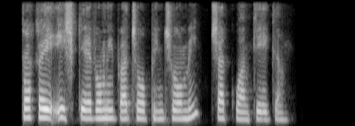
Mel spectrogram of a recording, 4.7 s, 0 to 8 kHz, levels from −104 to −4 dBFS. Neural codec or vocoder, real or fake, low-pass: codec, 16 kHz, 1.1 kbps, Voila-Tokenizer; fake; 7.2 kHz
